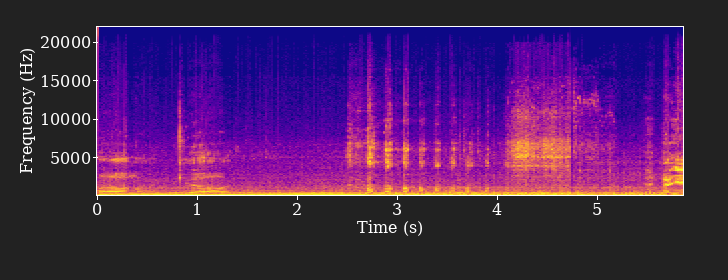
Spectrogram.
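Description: An Aston Martin Vantage accelerates hard and fishtails, its engine a loud, close, rising roar with shifting tones and bursts of tyre and exhaust noise, while someone talks over it.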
